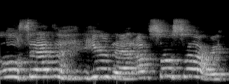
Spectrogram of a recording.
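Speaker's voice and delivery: very high, upbeat, cheery sorry that sounds mismatched. Showing how a person's words and face don't match: smiling while saying sorry. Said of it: "How come you're smiling when you're so sorry?".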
